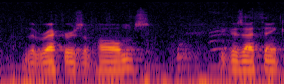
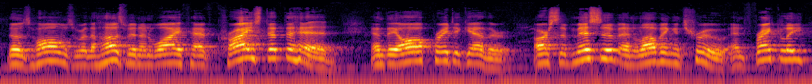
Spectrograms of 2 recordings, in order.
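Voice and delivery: raised, ringing verse with mounting force; emphatic complaint; 9 semitones higher, 11 dB louder than usual. A narrator's reading. Imps confess failure to the prince, emphatic recitation. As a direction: hammer out each defeat in rhythm. Weary imps admit their defeat.

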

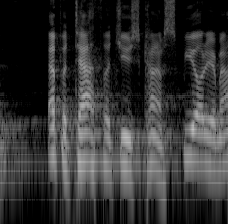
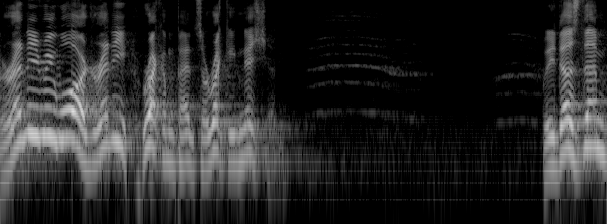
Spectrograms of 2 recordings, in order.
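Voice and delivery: rising, louder preacher's push; impassioned preaching; 7 semitones higher, 6 dB louder than usual. Real, not acted. Preacher urging the congregation, fervent and raised. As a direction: drive it home from the pulpit.

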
